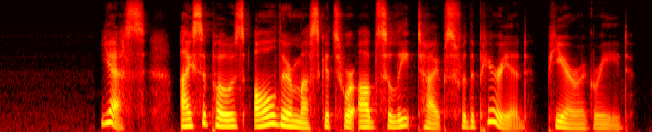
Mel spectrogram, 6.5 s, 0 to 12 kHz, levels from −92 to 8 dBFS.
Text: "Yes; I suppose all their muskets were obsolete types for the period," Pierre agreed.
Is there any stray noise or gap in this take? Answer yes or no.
no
